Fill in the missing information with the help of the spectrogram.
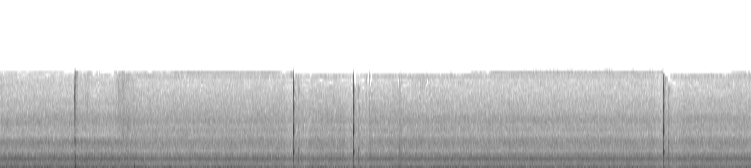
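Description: A computer mouse clicking about five times, the clicks spread out over a few seconds, over a steady background hiss and low hum with a faint steady high whine.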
